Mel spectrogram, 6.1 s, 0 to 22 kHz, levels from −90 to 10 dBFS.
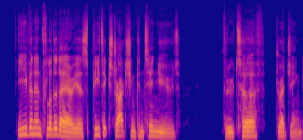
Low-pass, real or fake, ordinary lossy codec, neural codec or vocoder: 19.8 kHz; real; none; none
